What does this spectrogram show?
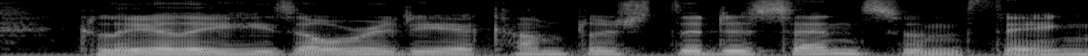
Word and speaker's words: Descensum: And yes, I am aware that they tried to pronounce it slightly different on the show, but this is how you should properly pronounce it.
